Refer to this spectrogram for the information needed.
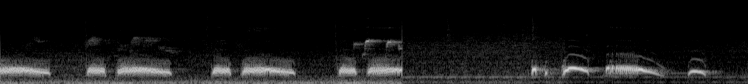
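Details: Spotted dove cooing phrases, 'thổ đồng' voice, intended to stimulate other doves: a run of short and longer mellow low coos over a hissy background, then after a break clearer rising and falling coos in quieter surroundings.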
